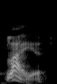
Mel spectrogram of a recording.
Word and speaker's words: Flyaa: Let me tell you, I ain't know it was Flyer until I heard the album. I've seen that boy post that thing a million times, because it's spelled F-L-Y-A-A. – F-L-Y-A-A.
